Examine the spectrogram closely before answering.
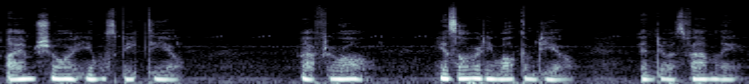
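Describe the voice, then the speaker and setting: A woman playing a devoted, gentle vampire mentor and lover in a breathy, whispered ASMR roleplay, instructing in a soothing way. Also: on the low side, a little hiss or hum.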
